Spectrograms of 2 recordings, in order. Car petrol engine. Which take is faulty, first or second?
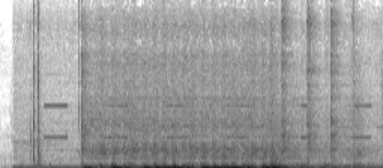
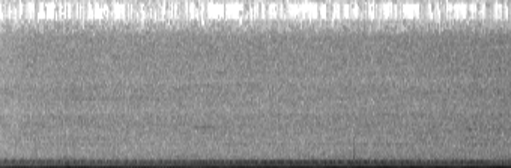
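first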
